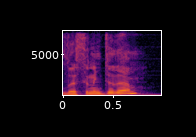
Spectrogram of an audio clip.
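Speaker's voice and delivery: high, upturned, rising echoing intonation. Showing the trick of repeating someone's last words: rising high pitch question. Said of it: "repeat the last three words they said with a high pitch".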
